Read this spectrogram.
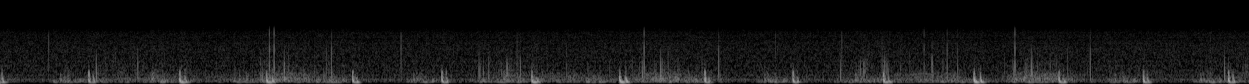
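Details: Regular soft thumping heartbeat about 70 per minute over a steady background hum; heartbeat.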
